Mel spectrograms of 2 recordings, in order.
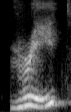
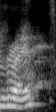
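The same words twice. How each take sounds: First: It is said as the present tense form. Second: It is said as the past participle form. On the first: The action happens now or habitually. "read en presente" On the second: It is the participle used in perfect tenses. "read en participio"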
